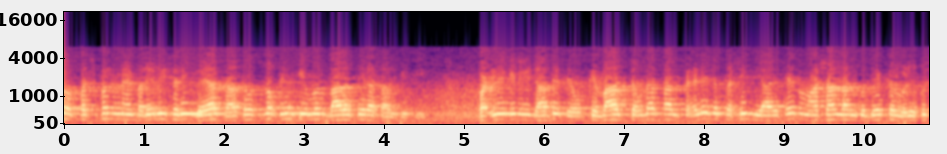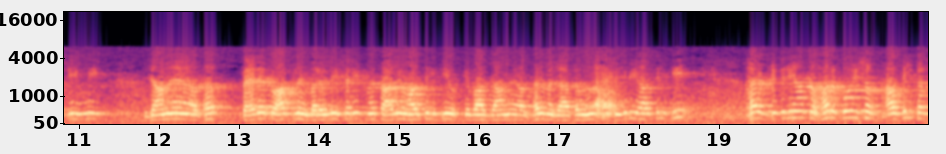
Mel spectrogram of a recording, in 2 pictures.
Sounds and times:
Male speech, man speaking: 0.0 - 4.5, 5.2 - 18.7, 19.4 - 21.6
Narration, monologue: 0.0 - 21.6.

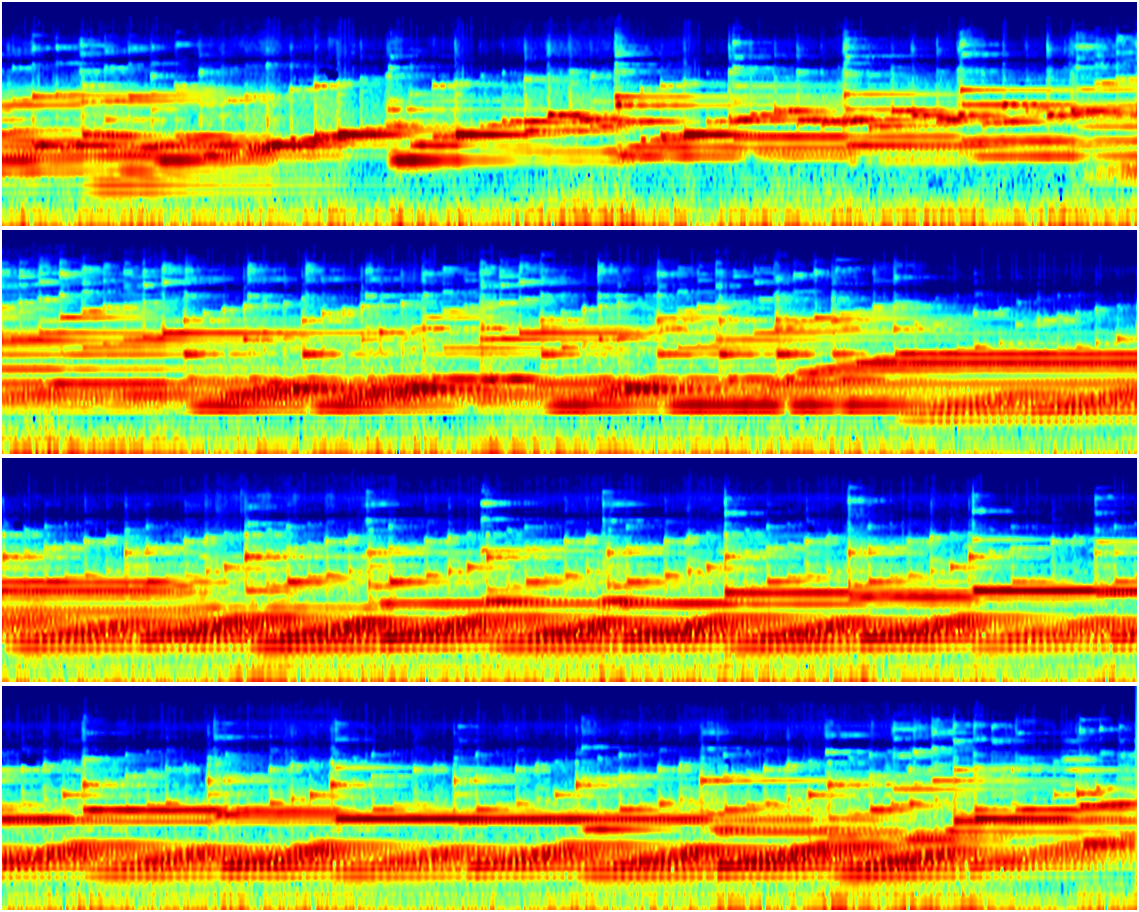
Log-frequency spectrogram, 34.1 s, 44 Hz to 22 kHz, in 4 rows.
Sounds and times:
Glockenspiel: 0.0 - 34.0
Marimba, xylophone: 0.0 - 34.0.

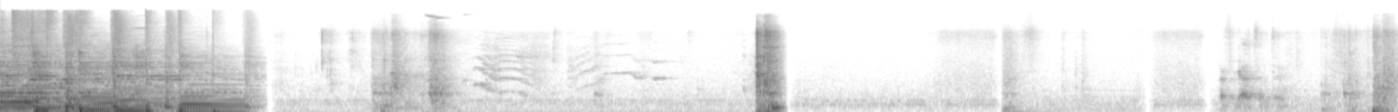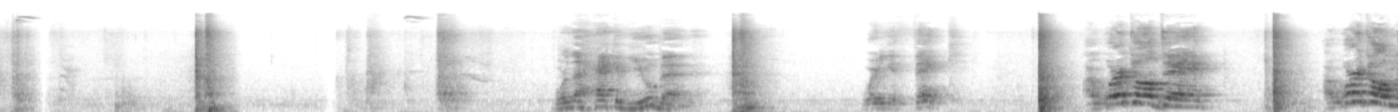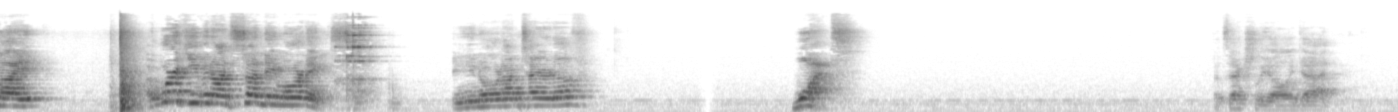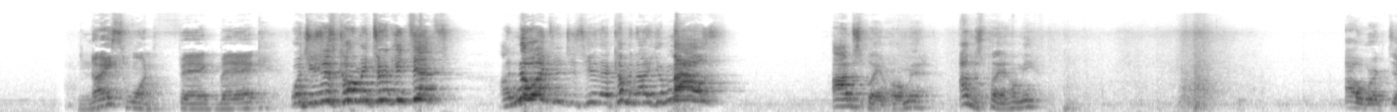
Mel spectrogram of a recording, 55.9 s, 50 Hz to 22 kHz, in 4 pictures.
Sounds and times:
Inside, small room: 0.0 - 55.9
Speech: 12.2 - 13.0, 19.5 - 21.0, 22.6 - 23.7, 24.8 - 26.2, 27.2 - 28.6, 29.4 - 31.3, 32.5 - 34.0, 35.9 - 36.7, 40.1 - 41.4, 42.7 - 49.3, 50.2 - 52.4, 55.4 - 55.9.

